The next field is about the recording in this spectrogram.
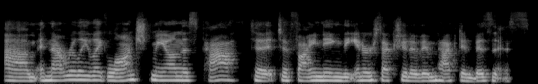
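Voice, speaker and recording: A woman in her thirties talks casually as a podcast guest. Her voice sits a little low for a woman, and her speech is chatty and loose, full of ums and likes. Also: level tone, a little fast. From born in Russia, raised in Maryland. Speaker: guest, retail executive. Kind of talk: casual interview talk.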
